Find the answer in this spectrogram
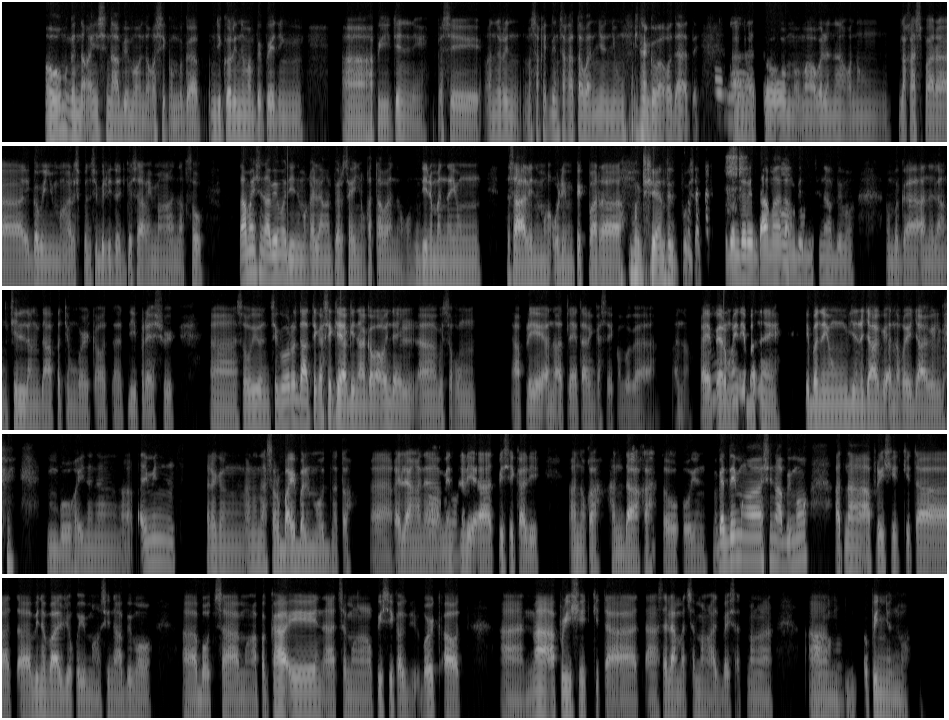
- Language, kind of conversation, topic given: Filipino, advice, Paano ko mapapangalagaan ang pisikal at mental na kalusugan ko?
- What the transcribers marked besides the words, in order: laughing while speaking: "ginagawa"; laugh; laughing while speaking: "mag-three hundred push up"; laughing while speaking: "ko eh"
